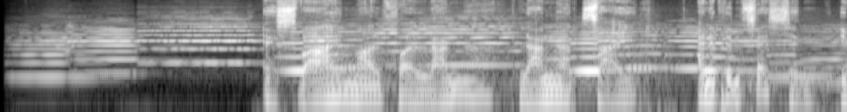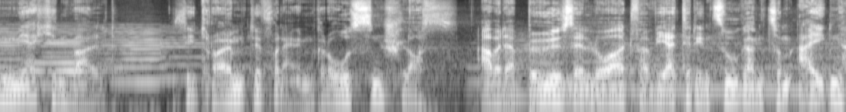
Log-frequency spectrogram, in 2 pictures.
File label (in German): Werbung Sparkasse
